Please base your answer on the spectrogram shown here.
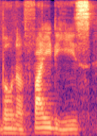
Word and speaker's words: bona fides: Okay, so he's establishing his bona fides, which Garner clarifies ought to be pronounced bona fides, because I think it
